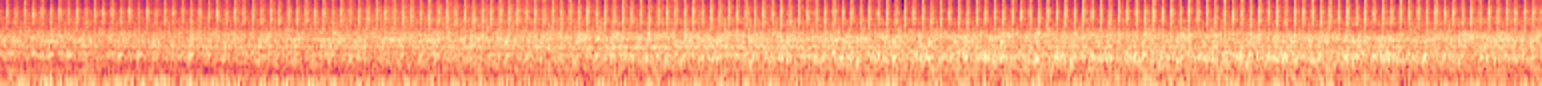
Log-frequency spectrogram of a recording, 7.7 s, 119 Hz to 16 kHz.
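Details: Opel Corsa D 1.4 100 PS at warm idle after about 10 km of driving; quick, even light ticking of about three per second over a steady idle. The fuel injector tick is normal.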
